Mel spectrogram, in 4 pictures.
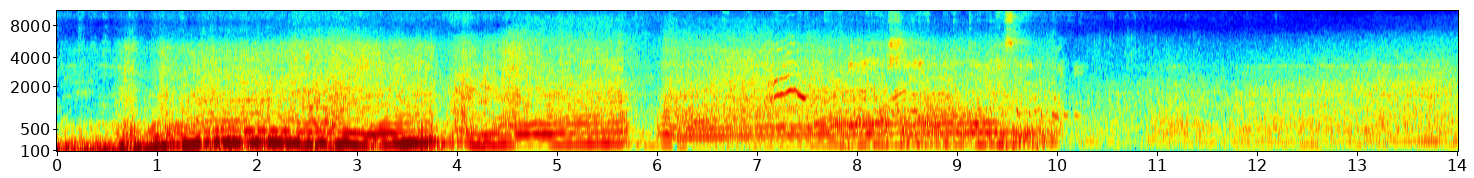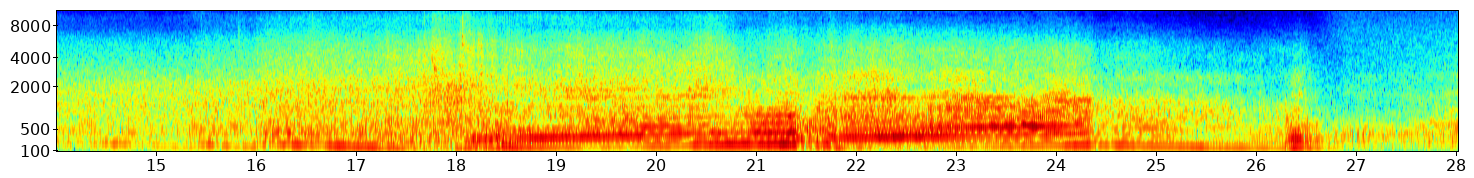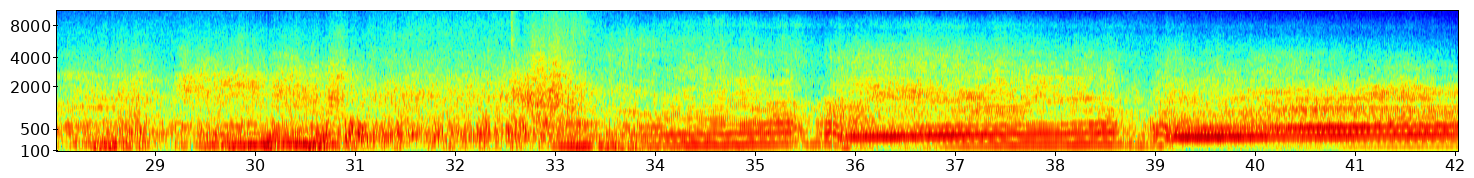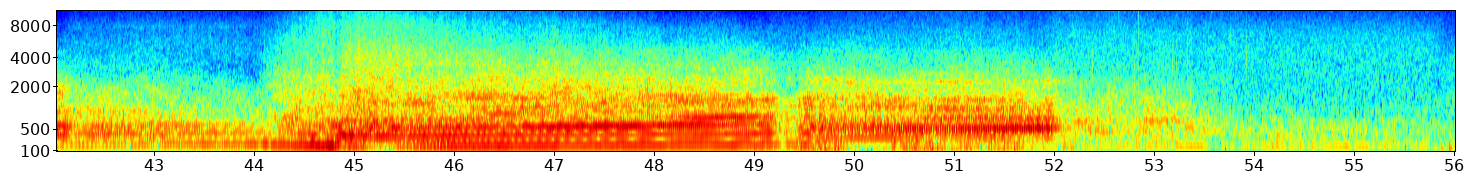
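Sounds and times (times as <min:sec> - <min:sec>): race car engine at full throttle: 0:00.0 - 0:56.0.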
